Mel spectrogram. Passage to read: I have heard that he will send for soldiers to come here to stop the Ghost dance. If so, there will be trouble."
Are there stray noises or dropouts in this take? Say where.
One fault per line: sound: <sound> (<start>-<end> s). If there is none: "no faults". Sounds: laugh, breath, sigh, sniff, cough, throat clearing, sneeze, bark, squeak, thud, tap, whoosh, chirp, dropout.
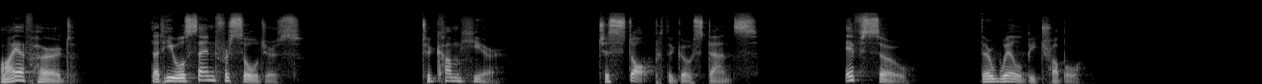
no faults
